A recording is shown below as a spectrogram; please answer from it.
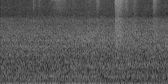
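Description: A steady low rumble of running machinery, with a couple of brief rustling flicks near the end.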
